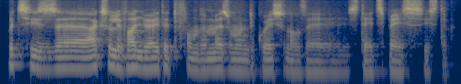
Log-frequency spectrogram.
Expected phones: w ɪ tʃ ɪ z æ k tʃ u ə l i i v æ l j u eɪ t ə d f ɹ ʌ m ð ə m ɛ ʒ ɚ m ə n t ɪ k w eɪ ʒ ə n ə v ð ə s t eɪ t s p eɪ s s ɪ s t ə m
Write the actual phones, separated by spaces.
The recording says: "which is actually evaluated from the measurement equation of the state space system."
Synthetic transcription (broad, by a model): w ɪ tʃ ɪ z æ k tʃ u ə l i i v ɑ l j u eɪ t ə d f ɹ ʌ m ð ə m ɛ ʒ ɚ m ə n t k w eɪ ʃ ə n ə v ð ə s t eɪ t s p eɪ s s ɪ s t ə m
